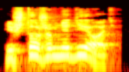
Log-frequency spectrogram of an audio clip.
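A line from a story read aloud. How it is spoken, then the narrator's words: Monstrous scream. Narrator (Russian): закричал дезертир монстром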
